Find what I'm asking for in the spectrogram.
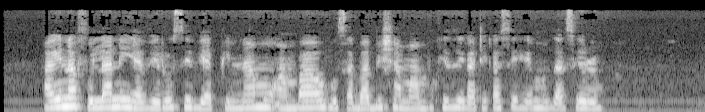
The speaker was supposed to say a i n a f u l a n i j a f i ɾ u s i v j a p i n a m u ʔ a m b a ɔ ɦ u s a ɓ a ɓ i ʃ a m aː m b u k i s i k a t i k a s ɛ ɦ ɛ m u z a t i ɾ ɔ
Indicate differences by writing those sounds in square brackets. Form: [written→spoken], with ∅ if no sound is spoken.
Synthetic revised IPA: a i n a f u l a n i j a [f→v] i ɾ u s i v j a p i n a m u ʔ a m b a ɔ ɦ u s a ɓ a ɓ i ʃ a m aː m b u k i [s→z] i k a t i k a s ɛ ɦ ɛ m u z a [t→s] i ɾ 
